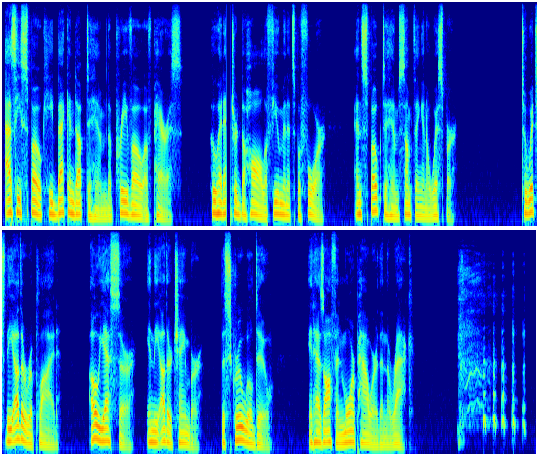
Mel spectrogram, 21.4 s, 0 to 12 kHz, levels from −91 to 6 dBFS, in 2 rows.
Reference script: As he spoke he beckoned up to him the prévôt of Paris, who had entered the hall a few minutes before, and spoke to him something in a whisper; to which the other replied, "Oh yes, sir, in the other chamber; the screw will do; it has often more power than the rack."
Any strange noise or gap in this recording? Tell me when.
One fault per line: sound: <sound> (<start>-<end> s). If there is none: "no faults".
sound: dropout (4.5-4.6 s)
sound: laugh (19.8-21.2 s)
